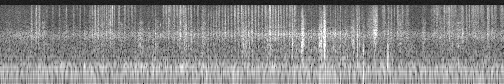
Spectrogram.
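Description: Faint rubbing of a paintbrush stroking finish across a solid oak panel, with a few light clicks about halfway through over a low steady hum.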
